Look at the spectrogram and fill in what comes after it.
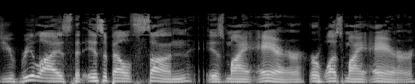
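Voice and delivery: ordinary talk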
